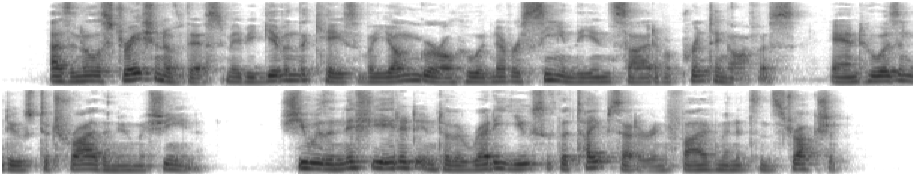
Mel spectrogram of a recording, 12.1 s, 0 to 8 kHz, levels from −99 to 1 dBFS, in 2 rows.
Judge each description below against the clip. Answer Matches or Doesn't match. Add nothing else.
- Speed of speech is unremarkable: Doesn't match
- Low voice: Matches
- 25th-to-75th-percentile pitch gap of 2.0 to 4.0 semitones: Matches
